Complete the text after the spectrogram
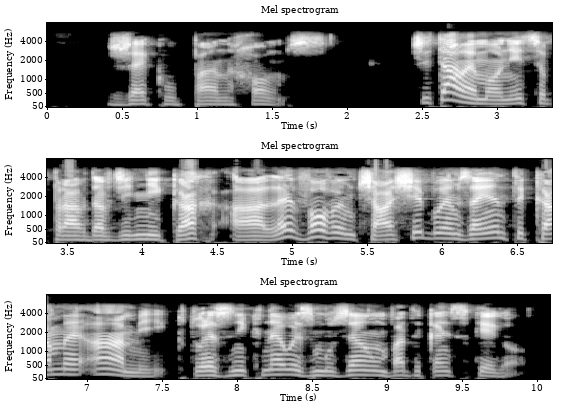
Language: Polish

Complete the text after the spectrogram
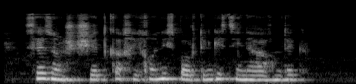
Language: Georgian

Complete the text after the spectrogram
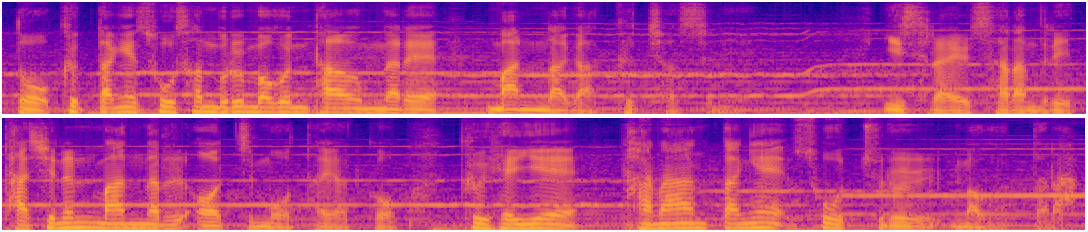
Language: Korean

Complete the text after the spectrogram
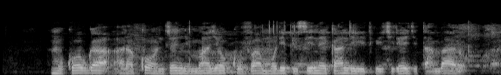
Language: Kinyarwanda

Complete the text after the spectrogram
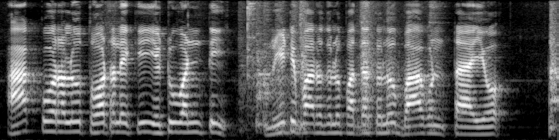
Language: Telugu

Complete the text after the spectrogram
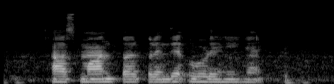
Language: Urdu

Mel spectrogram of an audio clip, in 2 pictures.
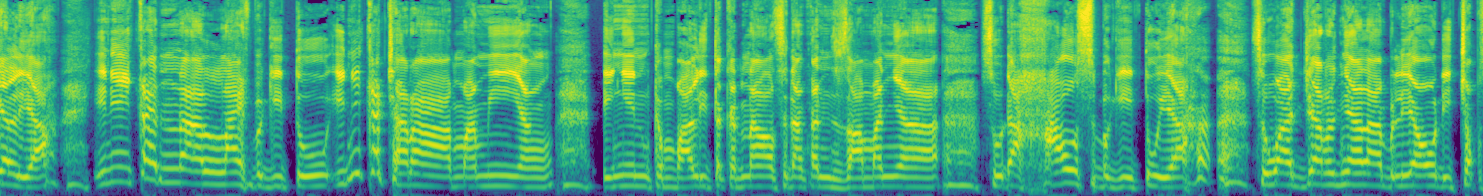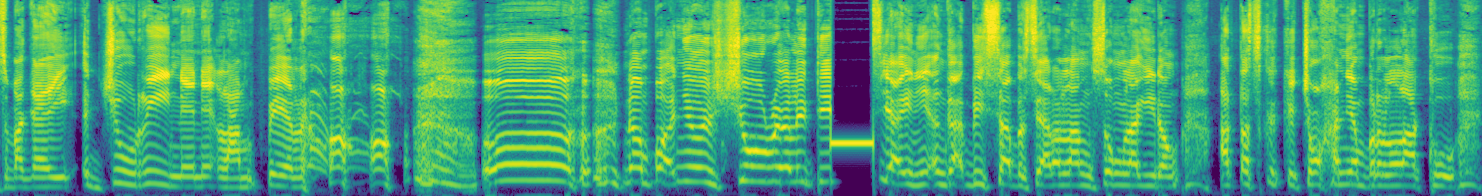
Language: Malay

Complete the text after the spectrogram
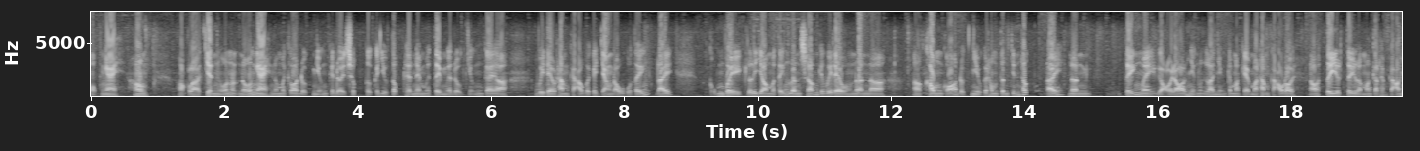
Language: Vietnamese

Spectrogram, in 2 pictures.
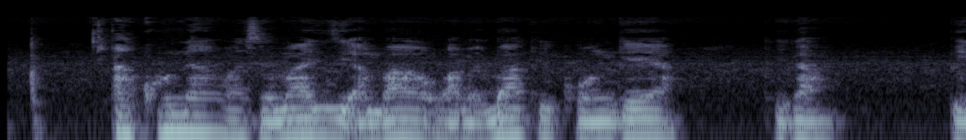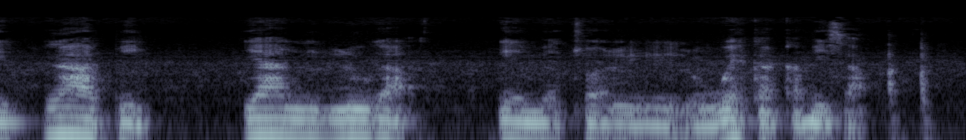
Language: Swahili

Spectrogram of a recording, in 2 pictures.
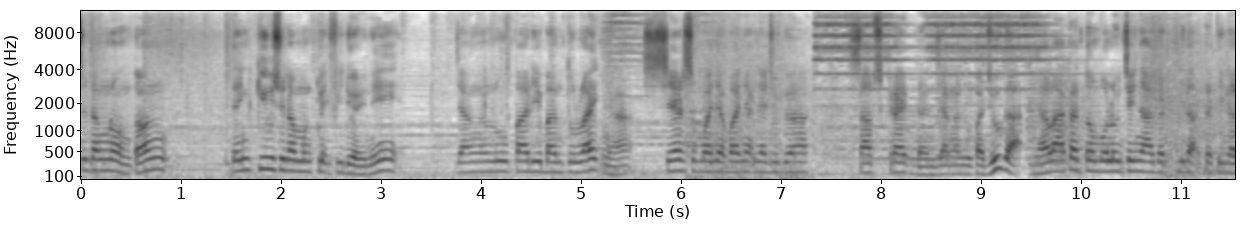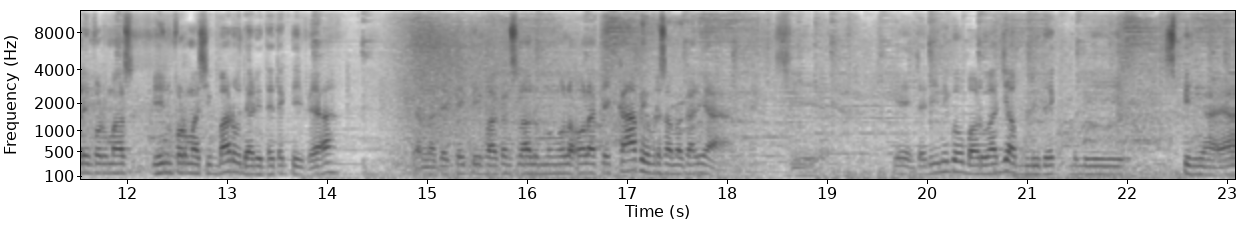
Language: Indonesian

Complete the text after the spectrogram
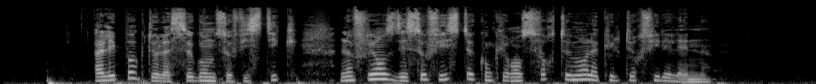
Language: French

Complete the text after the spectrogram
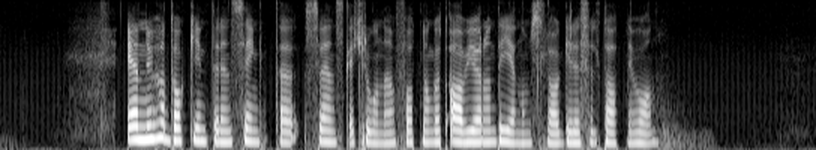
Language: Swedish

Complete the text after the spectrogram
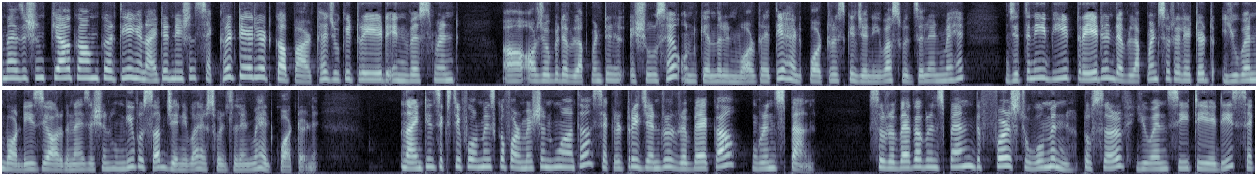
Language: Hindi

